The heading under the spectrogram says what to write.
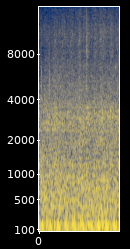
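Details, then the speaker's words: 1940 Ford Tudor after carburetor cleaning and exhaust leak repair, with a tiny pinhole leak remaining: steady, even low rumble at a slightly fast cold idle with the choke on. No puffing or ticking; the engine sounds healthy. "so I would say that's a win it's not so obnoxious you can hear the engine actually running now I have the idle the choke still on it's still cold so it's idling a little high"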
